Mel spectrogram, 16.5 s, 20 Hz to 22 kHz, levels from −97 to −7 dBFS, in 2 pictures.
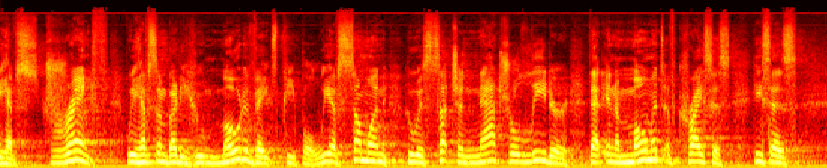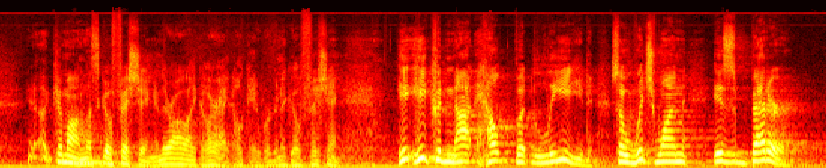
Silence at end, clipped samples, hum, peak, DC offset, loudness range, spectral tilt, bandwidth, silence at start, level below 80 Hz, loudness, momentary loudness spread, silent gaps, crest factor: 0.05 s; under 0.1%; none; -4 dBFS; under 0.1%; 5 LU; -6.5 dB/octave; 16.5 kHz; 0 s; -38 dBFS; -20 LUFS; 13 LU; none; 14 dB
